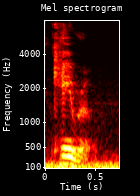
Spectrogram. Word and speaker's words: Cairo: right this is downtown Cairo Georgia I later learned that the proper pronunciation is Koo like Koo syrup it's like an old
